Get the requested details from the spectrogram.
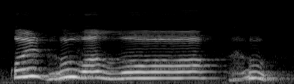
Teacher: वल्लाहु, अल्लाह अज़्ज़ व जल के लाम से पहले हर पर ज़बर है तो इस लाम को हमने पुर यानी मोटा अदा करना है और लाम को हमने खींच के अदा करना है। कुल हुवल्लाहु, फिर हा की अदायगी करनी है अहद।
